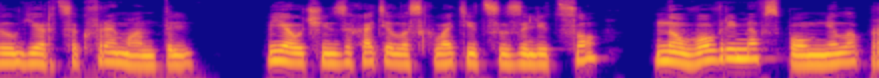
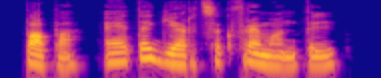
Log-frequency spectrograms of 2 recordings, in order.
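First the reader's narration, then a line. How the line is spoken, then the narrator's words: Cold, through teeth. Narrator (Russian): холодно процедил Маккорн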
